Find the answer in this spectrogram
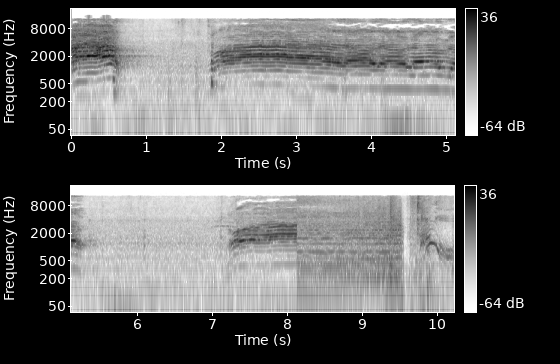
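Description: Domestic cats yowling at each other: a rising call that ends about half a second in, a long drawn-out yowl of about three seconds, then a shorter call that rises in pitch.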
